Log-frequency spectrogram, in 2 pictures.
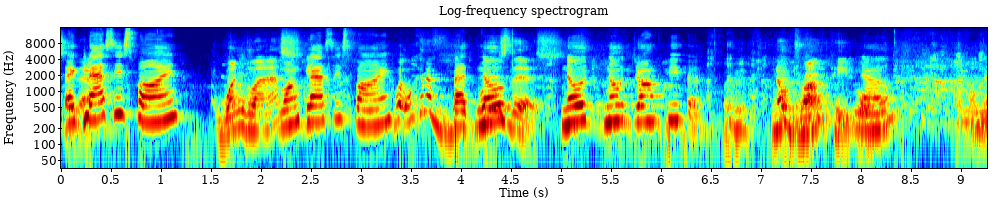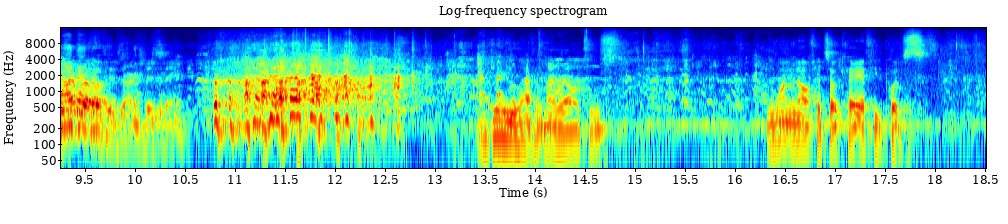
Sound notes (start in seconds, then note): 10.6 audience laughing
